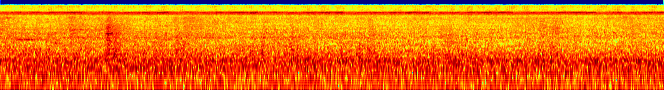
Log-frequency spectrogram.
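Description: Long train of steel coal hopper wagons rolling over curved track, a steady rumble of wheels on rail with a faint steady high whine above it.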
